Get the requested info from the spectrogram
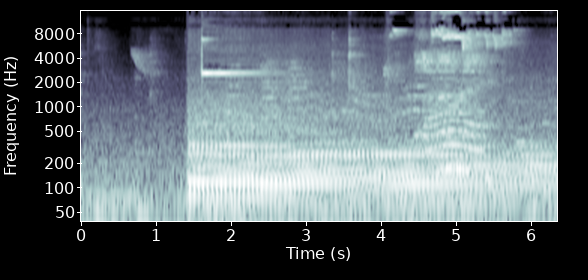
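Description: A car engine idling with a steady low pulsing hum, coming in suddenly about one and a half seconds in. A brief high beep sounds just after it starts, and a wavering high-pitched call comes near the end. Before the engine there is only faint room sound with a short chirp.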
